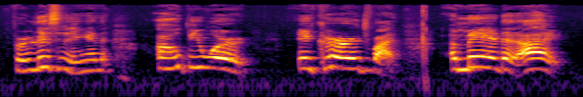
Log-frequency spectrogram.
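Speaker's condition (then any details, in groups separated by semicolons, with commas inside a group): Cerebral palsy; uses wheelchair, age 42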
